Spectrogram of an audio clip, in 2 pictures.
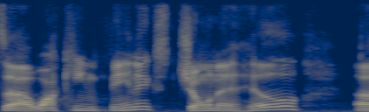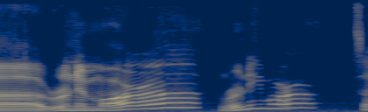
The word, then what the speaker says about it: Rooney Mara: It's Joaquin Phoenix, Jonah Hill, Rooney Mara? Is that how you pronounce her name?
